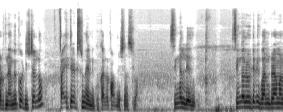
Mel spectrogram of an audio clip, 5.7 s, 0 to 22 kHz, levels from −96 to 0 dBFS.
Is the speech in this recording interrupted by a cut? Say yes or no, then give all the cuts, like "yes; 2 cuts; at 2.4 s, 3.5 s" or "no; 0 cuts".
no; 0 cuts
